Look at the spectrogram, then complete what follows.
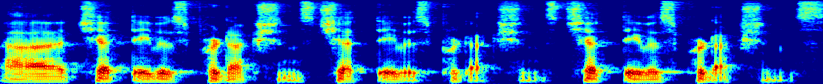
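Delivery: low, soft, toneless murmur.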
